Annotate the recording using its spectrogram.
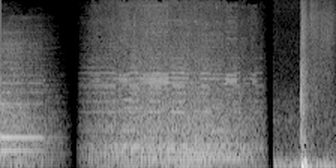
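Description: Theme music dies away, then after a short gap a rushing noise swells and fades over about two and a half seconds. A sharp hit lands right at the end.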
